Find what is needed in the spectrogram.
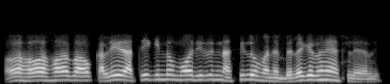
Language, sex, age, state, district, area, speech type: Assamese, male, 18-30, Assam, Sivasagar, rural, conversation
